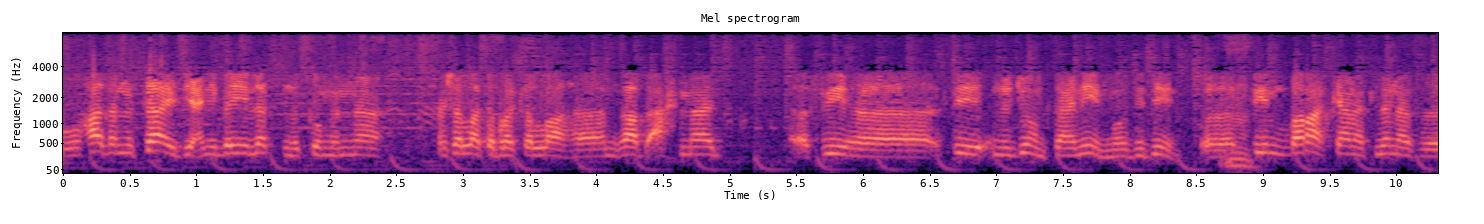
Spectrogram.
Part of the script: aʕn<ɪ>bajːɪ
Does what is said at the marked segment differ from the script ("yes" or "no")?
yes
